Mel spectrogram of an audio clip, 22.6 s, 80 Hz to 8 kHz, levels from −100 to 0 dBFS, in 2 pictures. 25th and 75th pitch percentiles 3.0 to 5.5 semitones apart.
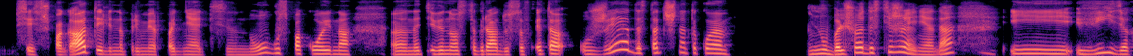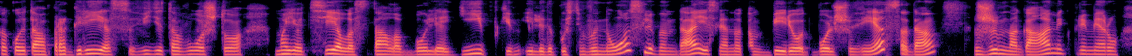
Yes: average, 3.6 semitones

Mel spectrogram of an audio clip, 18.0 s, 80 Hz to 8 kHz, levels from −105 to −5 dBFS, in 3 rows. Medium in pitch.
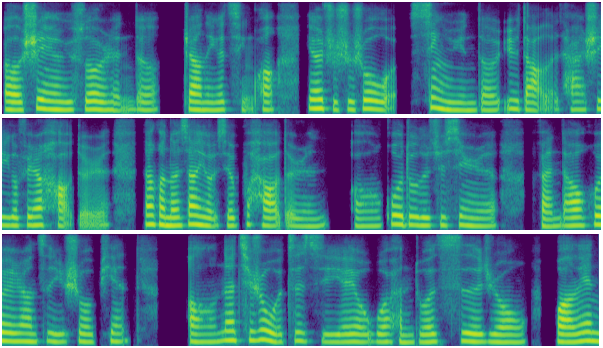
No: high, 205 Hz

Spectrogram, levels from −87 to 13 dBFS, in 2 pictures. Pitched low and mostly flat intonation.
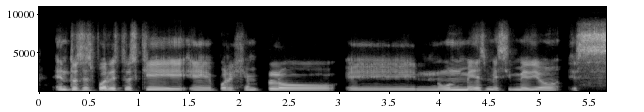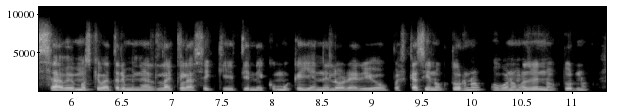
Yes: low, 120 Hz; narrow, 2.2 semitones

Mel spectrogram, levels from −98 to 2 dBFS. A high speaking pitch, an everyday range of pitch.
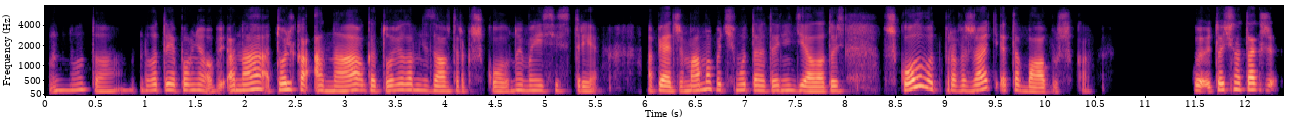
No: medium, 175 Hz; average, 3.3 semitones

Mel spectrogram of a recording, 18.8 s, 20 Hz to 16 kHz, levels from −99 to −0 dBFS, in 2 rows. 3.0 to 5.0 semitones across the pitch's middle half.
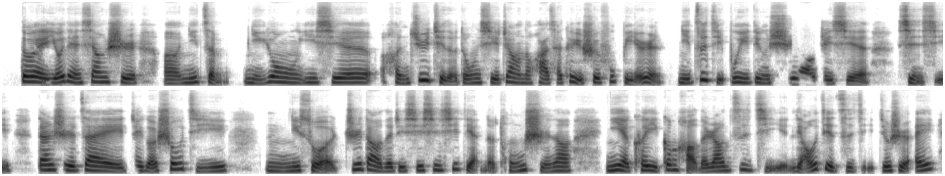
Yes: average, 3.8 semitones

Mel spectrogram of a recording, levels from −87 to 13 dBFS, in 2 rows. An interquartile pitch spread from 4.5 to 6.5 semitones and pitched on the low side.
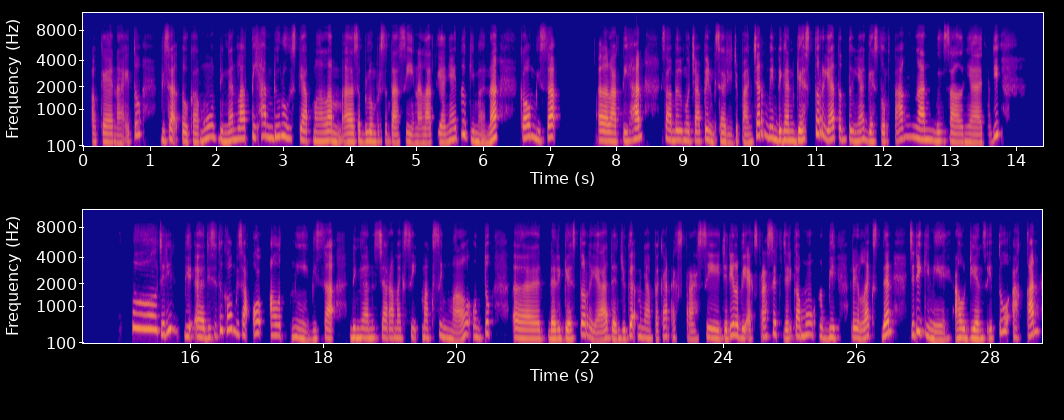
No: average, 4.9 semitones; medium, 185 Hz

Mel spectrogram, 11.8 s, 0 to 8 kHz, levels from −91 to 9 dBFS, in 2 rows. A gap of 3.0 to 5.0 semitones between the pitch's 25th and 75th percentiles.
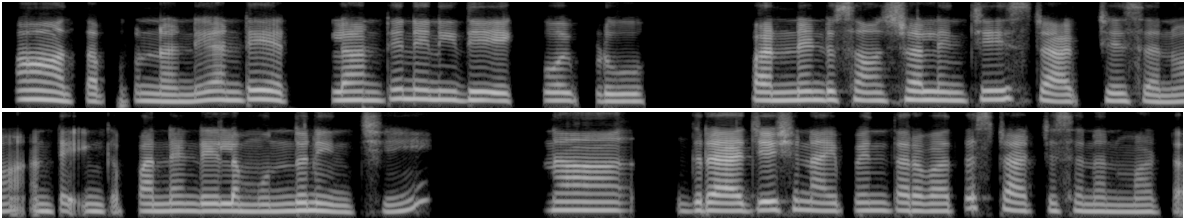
No: narrow, 2.4 semitones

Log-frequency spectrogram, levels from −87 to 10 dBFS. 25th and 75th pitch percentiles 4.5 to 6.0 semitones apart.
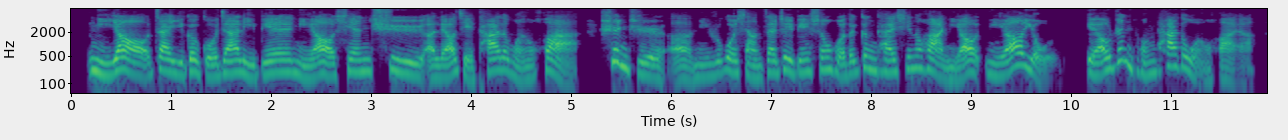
Yes: wide, 5.5 semitones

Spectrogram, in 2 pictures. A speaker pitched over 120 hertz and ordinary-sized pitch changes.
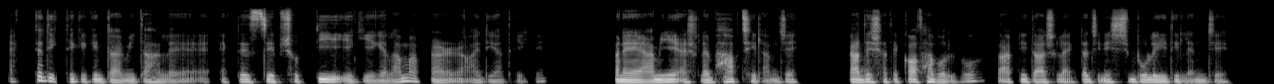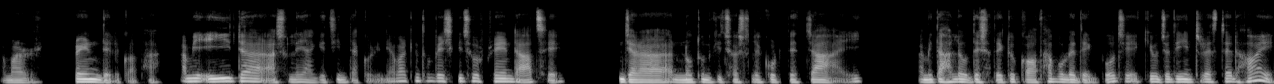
No: low, 110 Hz; average, 3.2 semitones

